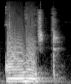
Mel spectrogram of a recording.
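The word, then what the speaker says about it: honest: अनिष्ट में H silent होता है, इसके उच्चारण होता है ऑनेस्ट, यानी ये वावल साउंड से शुरू होता है और वावल साउंड से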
